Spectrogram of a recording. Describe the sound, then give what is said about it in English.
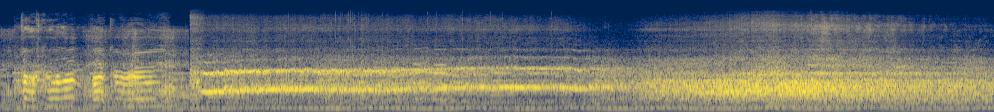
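A car on an Uber ride pulls away with a sustained high tire squeal, which gives way to a broad roar of engine and road noise. Brief talk is heard at the start. “It's been real, but my Uber is here. I'm out.”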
